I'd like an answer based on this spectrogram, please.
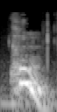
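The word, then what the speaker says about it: קוּם: 쿰. 자 제가 히브리어로 뭐로 읽는다고요? 쿰. 그죠? 이거 유대인들도 다 그렇게 읽어요. 뭐라고? 쿰이라고 읽어요. 자 쿰이라고 읽는데 요게 뭐예요?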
